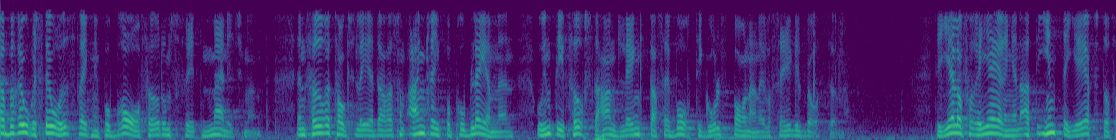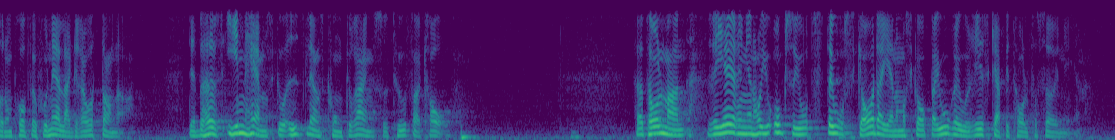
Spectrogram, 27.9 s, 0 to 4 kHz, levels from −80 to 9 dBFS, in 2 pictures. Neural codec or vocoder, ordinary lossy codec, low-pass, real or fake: none; none; 3.6 kHz; real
